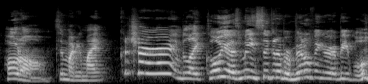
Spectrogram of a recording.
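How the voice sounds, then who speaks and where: A woman's voice: high-pitched, expressive, very fast, bright, forceful tone, slight background noise. A woman of twenty chatting to her phone camera from a parked car, gushing and casual, often saying y'all. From Michigan. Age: 20s. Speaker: vlogger.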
